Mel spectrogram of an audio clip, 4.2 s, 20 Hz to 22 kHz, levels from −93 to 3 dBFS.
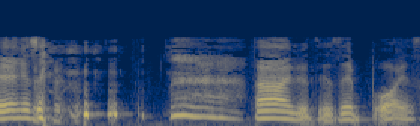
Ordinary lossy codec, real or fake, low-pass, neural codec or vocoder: none; real; 7.2 kHz; none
